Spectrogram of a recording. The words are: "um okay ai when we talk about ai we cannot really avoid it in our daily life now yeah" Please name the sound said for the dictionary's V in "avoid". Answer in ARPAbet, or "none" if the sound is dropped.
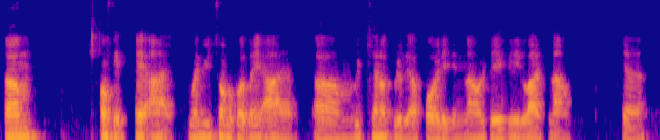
P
